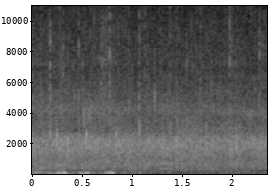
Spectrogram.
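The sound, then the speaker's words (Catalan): Applause for a carnival troupe: dense, even clapping from a crowd, holding steady throughout without pauses. “O sigui que demano un fortíssim aplaudiment per ells, perquè s'ho mereixen.”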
